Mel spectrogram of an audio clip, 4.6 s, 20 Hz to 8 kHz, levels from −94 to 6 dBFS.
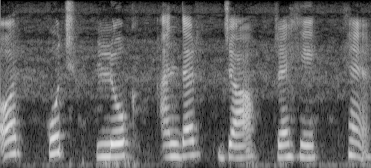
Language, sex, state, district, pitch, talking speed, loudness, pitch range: Hindi, female, Chhattisgarh, Raipur, 230 Hz, 90 wpm, -16 LUFS, 220-255 Hz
